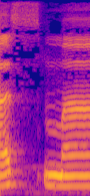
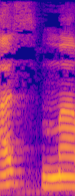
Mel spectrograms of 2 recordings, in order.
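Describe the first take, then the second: The two takes are said the same way.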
